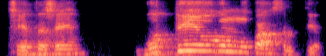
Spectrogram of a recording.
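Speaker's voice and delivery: usual speaking voice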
